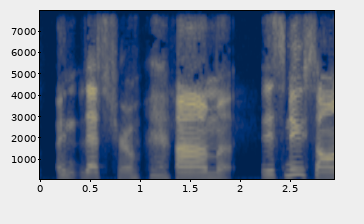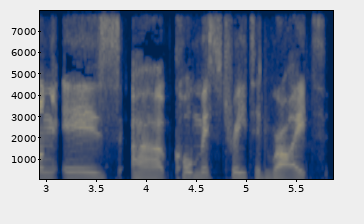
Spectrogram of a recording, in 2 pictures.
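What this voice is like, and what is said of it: Put-on British accent sounding Australian. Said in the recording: “this is totally an Australian accent ... You can shelve the British accent.”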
